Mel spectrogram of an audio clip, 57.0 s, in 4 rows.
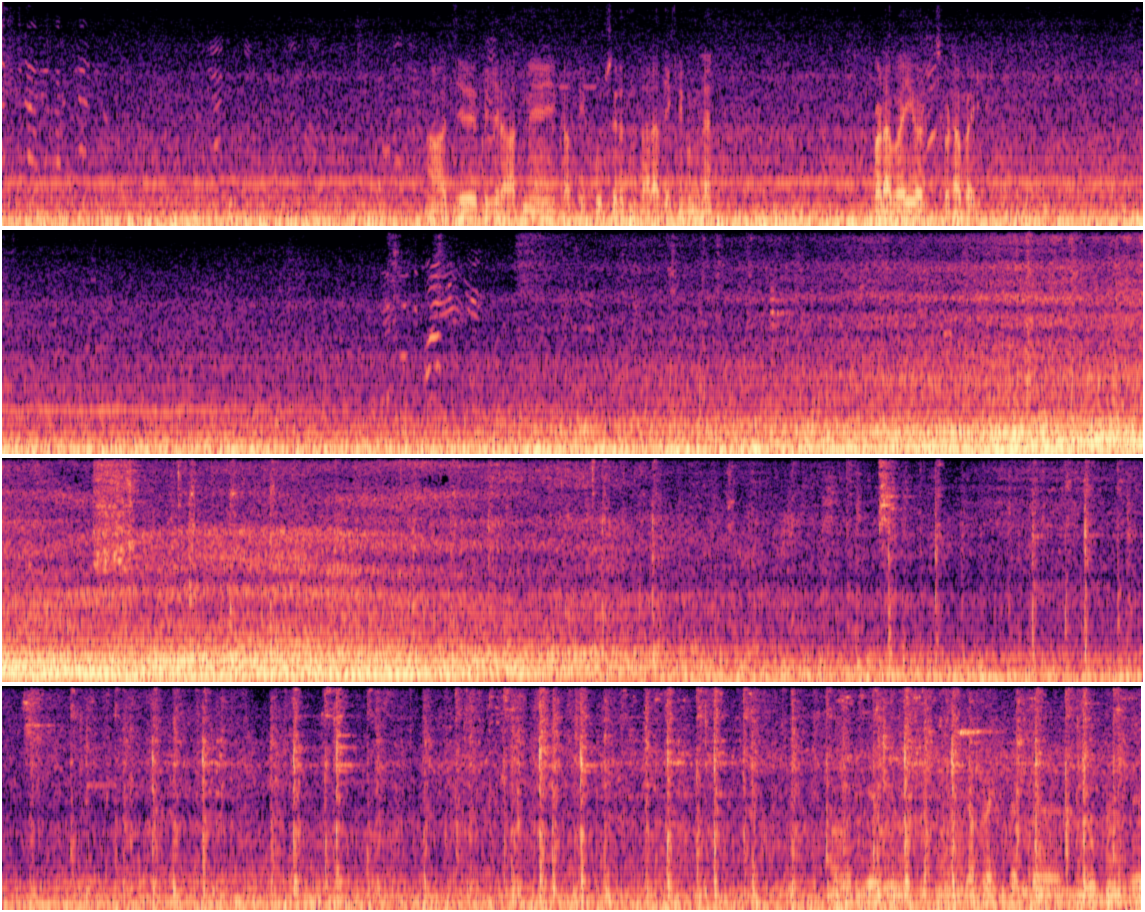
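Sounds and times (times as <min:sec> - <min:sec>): locomotive engine hum: 0:00.0 - 0:57.0
train wheels clattering over rail joints: 0:21.8 - 0:57.0.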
